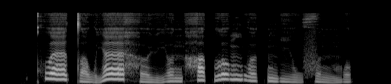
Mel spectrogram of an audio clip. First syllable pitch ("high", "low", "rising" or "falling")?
high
